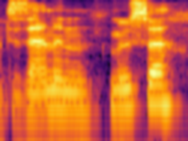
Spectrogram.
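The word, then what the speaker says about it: Džanan Musa: And then in addition to Kurucs, who is possibly going to miss the start of the season, you've got, I don't even know how to pronounce his name, Dzanin Musa. Say that right? – Yeah, close enough.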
